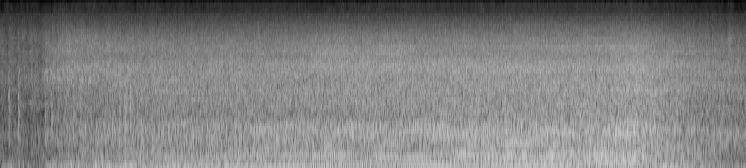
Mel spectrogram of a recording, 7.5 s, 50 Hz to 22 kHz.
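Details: 1972 VW Bus air-cooled engine, carburetor leak fixed, with a massive oil leak and thin overfull oil: catches and builds to a steady, even chatter, then eases to idle, firing regularly; oil light off, warm-ish, exhaust smoke puffing, owner hopes it's leftover.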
